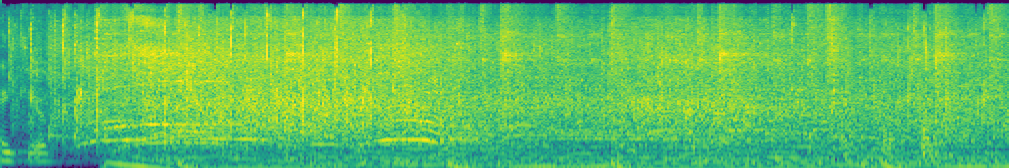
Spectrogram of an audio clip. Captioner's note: audience cheering; cheerful music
